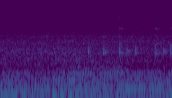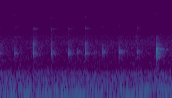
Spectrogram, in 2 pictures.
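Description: A run of light, short clicks, about three a second, over a steady low hum; the clicks start a couple of seconds in and stop near the end.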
